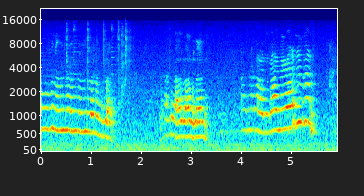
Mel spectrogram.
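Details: Folded-ear American Shorthair kitten in Taiwan eating its first meal after arriving home. It gives three whiny, mewing cries while it eats, each about a second long and falling in pitch at the end, with soft chewing noise between them.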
